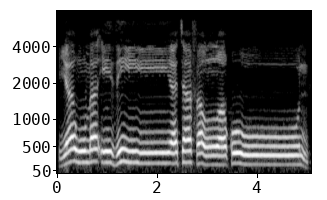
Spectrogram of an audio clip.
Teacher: You notice the dhi. There's a ghunnah. Okay, and there is no clear end sound.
